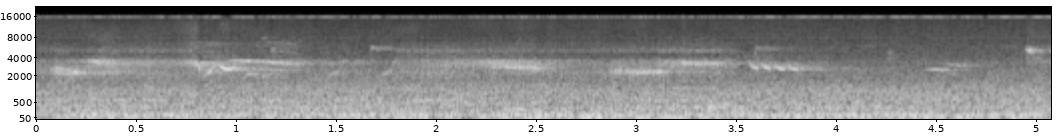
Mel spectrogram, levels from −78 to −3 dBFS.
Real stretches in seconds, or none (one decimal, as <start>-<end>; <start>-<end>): 0.8-1.8; 3.5-5.1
